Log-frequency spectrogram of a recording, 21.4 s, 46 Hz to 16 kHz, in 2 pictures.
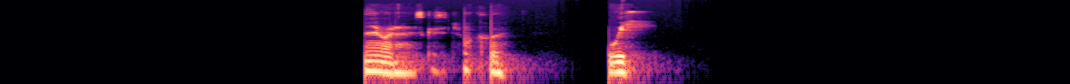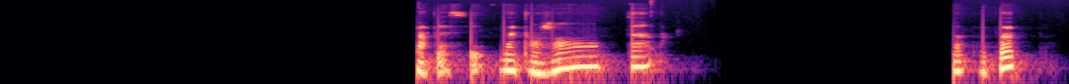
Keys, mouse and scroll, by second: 0.0-3.4 typing, 3.4 middle click, 5.3 alt+click, 6.1 alt+middle click, 8.2 alt+click, 12.2-13.3 scroll, 13.6 click, 17.3 click, 17.9 alt+middle click, 18.3-18.8 scroll, 19.0 click.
